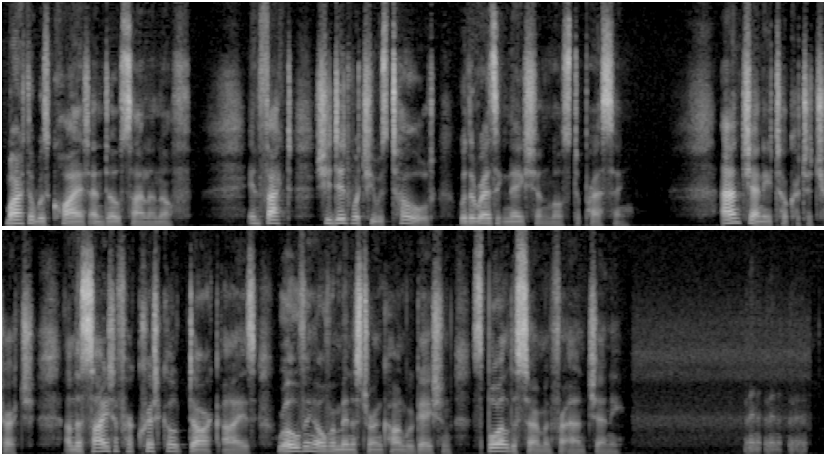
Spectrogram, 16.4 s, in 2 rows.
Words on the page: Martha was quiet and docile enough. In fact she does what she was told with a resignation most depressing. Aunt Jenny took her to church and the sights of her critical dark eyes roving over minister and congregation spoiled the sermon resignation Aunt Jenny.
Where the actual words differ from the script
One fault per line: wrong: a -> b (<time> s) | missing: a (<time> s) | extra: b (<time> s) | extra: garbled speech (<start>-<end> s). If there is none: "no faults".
wrong: does -> did (3.3 s)
wrong: sights -> sight (9.1 s)
wrong: resignation -> for (13.7 s)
